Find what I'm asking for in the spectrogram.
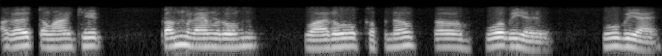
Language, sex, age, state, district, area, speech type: Sindhi, male, 18-30, Rajasthan, Ajmer, rural, conversation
